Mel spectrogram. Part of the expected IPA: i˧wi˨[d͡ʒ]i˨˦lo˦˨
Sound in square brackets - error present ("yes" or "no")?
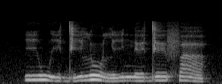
yes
